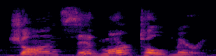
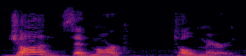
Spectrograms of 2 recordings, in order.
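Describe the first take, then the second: First: The sentence is said without any internal pause. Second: There are pauses after John and after Mark. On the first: John reported that Mark told Mary. "John told me that Mark told Mary" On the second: Mark is saying that John told Mary. "Mark is doing the speaking and he's saying that John told Mary"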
